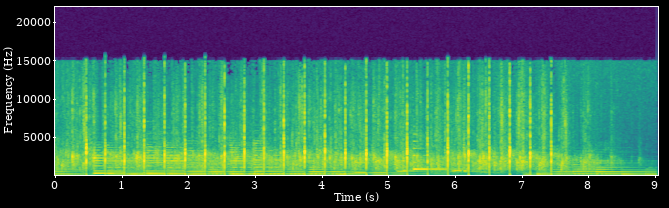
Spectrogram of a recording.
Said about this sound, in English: Would you let them know? Would you give them a great round of applause and let them know just how incredible they are?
